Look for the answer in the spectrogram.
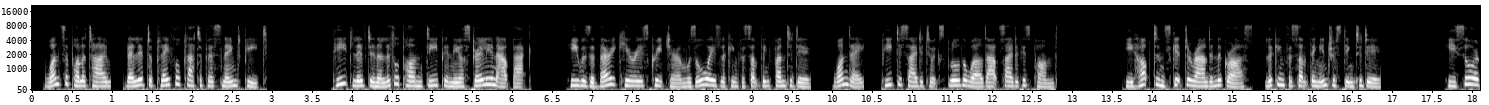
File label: ESL Short Stories for Kids FAST reading; Pete The Playful Platypus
